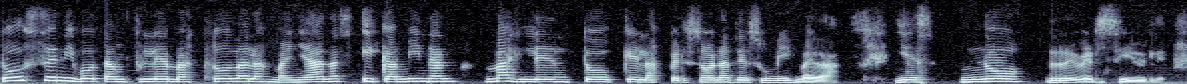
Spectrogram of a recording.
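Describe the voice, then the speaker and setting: A woman with a fairly high voice speaks at a very slow pace. Her intonation is lively, and her loudness stays very even. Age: 60s. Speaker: lung specialist doctor. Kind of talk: interview.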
